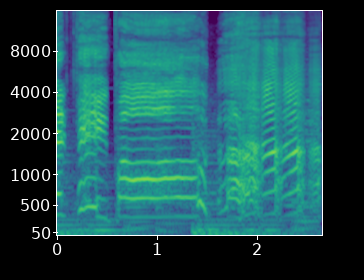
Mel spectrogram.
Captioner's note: laughs maniacally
